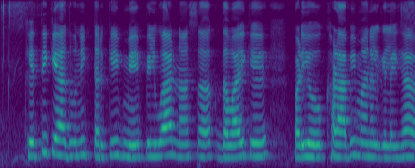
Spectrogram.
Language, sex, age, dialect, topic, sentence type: Magahi, male, 18-24, Western, agriculture, statement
